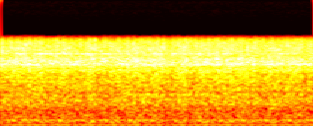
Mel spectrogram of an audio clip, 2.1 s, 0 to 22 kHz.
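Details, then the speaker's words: 1997 GMC XT55 forestry bucket truck V8, heard close at the open hood, clean oil, no blow-by, recent maintenance: a steady, even idle with a smooth low rumble, firing on all 8 cylinders. Normal idle. "I'm going to come up close you can hear this motor just Purge very nice it's hitting on all 8 cylinders like it's supposed to"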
